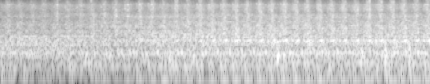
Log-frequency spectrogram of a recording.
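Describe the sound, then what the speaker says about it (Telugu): A computer embroidery machine stitches a zari line design, running with a fast, steady mechanical chatter and a rapid repetitive needle beat, loud and close with no pauses. "కాబట్టి ఇప్పుడు మనం మిషన్ అయితే ఆన్ చేసుకుందాం."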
